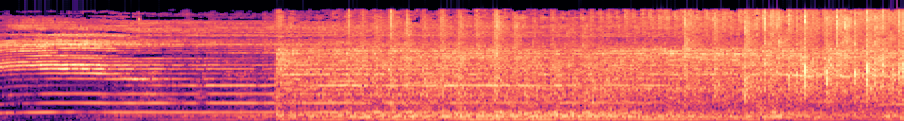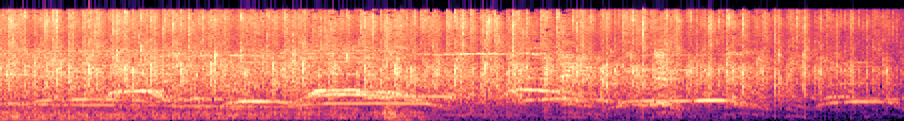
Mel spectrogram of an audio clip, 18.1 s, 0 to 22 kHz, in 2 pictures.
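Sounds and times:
audience applause and cheering: 5.8 - 18.0
audience whooping: 6.8 - 18.0.

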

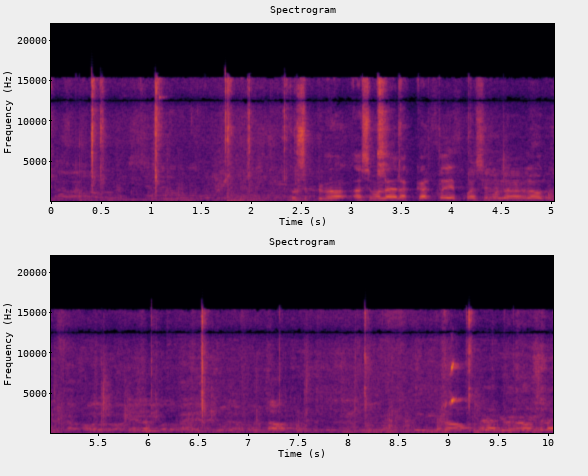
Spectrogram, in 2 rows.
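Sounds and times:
low background talk: 0.0 - 10.0.

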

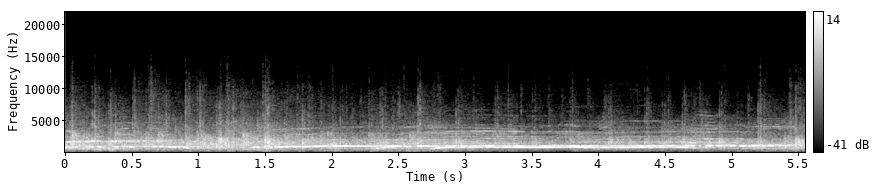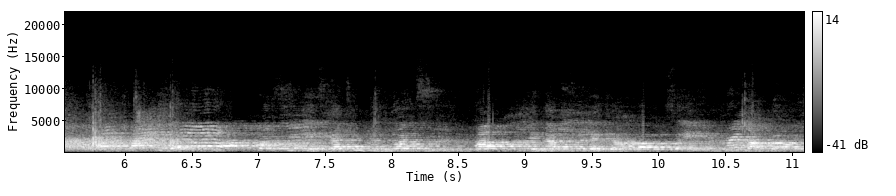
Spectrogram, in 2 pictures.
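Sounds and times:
audience applauding and cheering: 0.0 - 6.7.

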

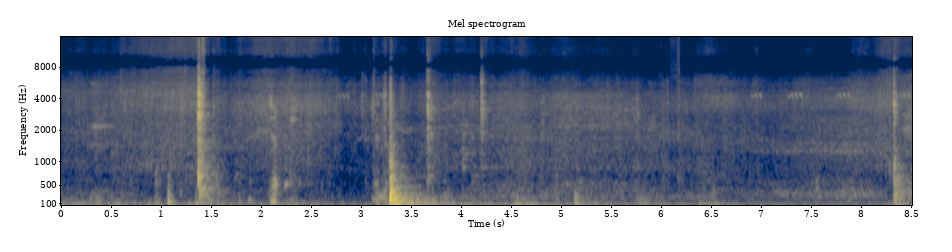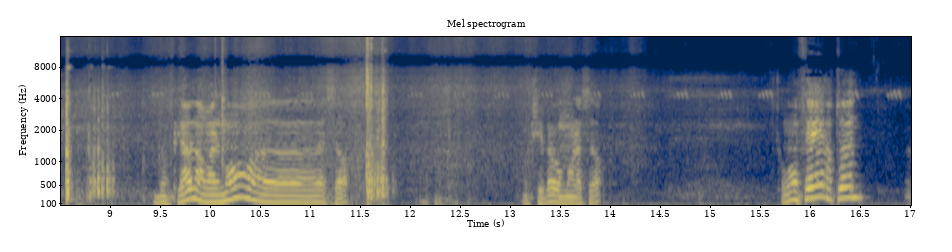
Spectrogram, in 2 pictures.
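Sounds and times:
faint steady background noise: 0.0 - 17.0
hand tools clicking and knocking: 8.3 - 9.1.

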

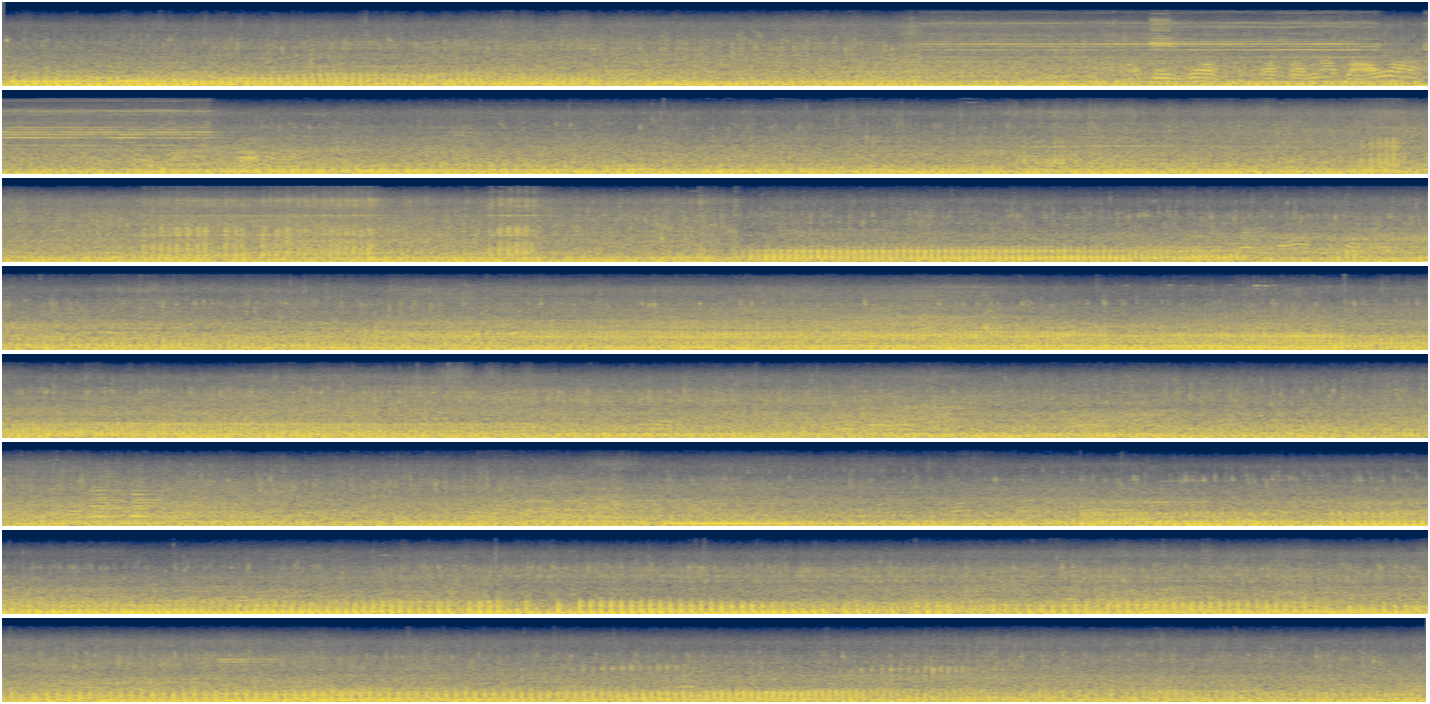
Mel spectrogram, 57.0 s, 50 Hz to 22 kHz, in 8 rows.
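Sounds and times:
egg sizzling in hot oil: 0.0 - 8.2, 8.8 - 57.0
traffic engine rumble: 0.0 - 57.0
car horn toot: 4.6 - 8.3, 36.1 - 36.5, 51.0 - 51.4.

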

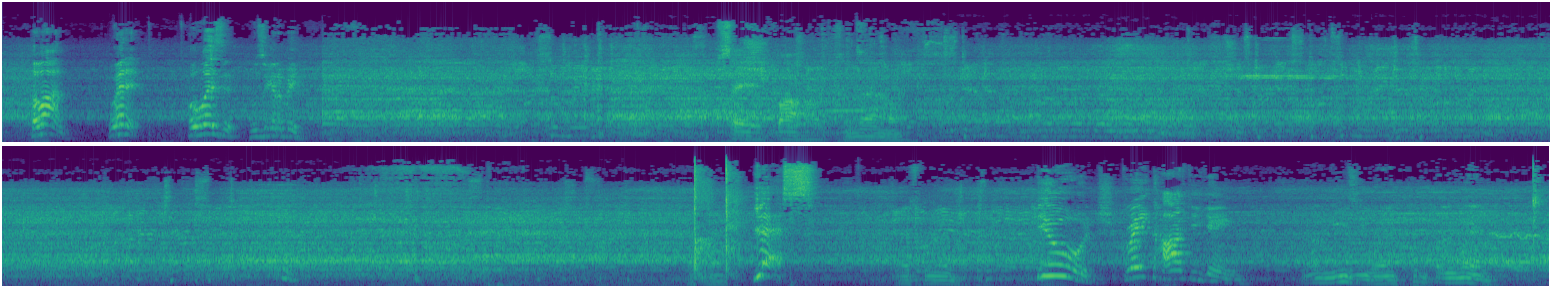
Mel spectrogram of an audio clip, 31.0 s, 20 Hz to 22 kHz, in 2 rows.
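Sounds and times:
arena crowd noise: 0.0 - 30.9.

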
